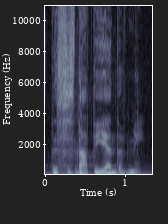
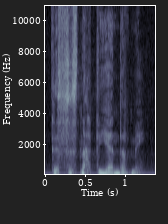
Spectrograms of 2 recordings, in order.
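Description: First: Said in the usual way. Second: Hushed inner vow; whispered. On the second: Acted. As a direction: whisper the repeat softly to yourself. Repeats affirmation as whisper.

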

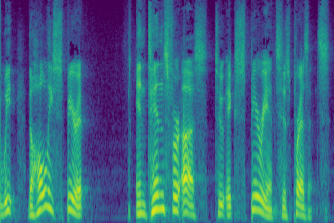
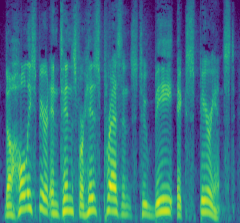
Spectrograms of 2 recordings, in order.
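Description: First: First saying. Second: Said in the usual way. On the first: Shown as a demonstration. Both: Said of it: "I'm gonna say that again".

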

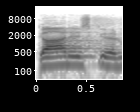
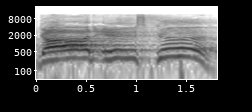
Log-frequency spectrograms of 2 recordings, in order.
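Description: First: Said in the usual way. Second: God is good, slow, much higher and louder; emphatic proclamation. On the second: Shown as a demonstration. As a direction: drag out every word of God is good, booming. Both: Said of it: "I can't emphasize it enough".

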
